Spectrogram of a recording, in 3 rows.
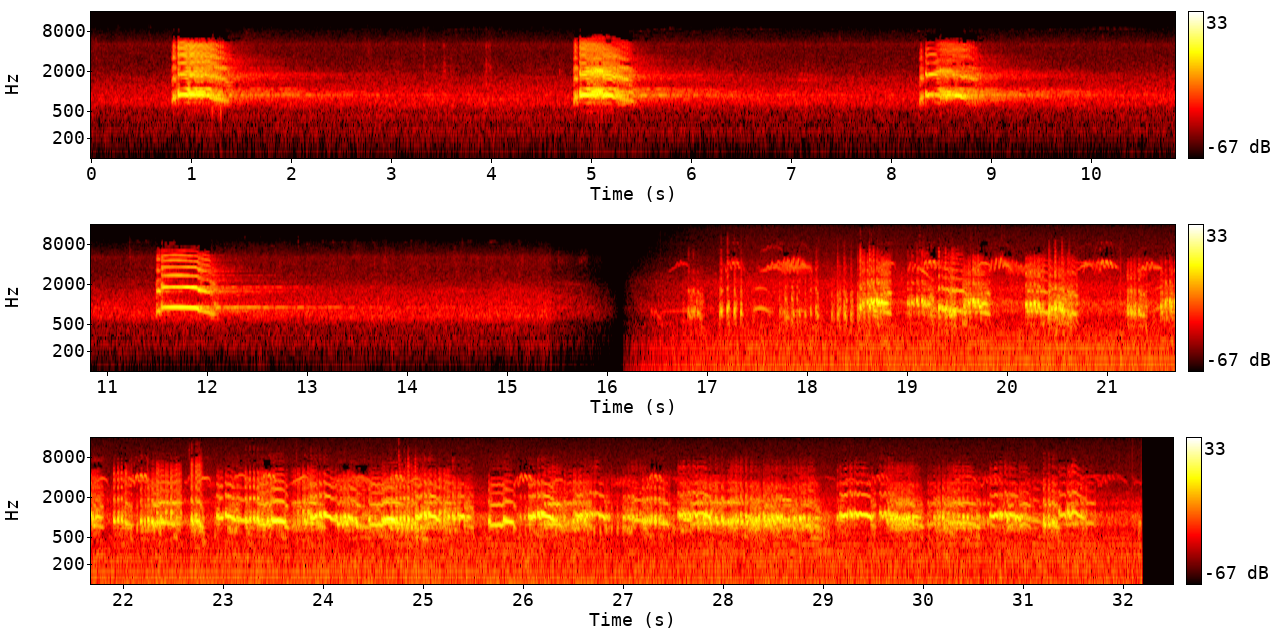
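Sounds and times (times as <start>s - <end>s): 
crane calling: 0.8s - 2.9s, 4.8s - 7.3s, 8.3s - 10.2s, 11.5s - 13.5s, 16.3s - 32.2s.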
